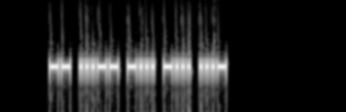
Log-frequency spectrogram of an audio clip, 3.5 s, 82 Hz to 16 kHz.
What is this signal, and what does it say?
Morse code, heard as a keyed tone, about 40 wpm, 700 Hz. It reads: M3BBV
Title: DXCC-100 Call Signs - 5 Characters - 40wpm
